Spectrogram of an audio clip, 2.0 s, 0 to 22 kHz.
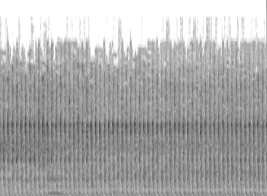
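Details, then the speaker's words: Audi A4 diesel (older engine), started cold after jump and auxiliary belt and tensioner replacement: steady fast even clatter at idle, no odd knocks; a normal cold diesel idle clatter. "Oh, I know, it's a bit cold. Yeah, possibly, yeah. Sounds like a normal dirty diesel."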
